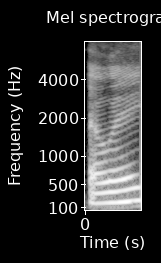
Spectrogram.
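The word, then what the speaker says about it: Elhae: Like there's an Atlanta artist, his name is LA, and it's spelled E L H A E.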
